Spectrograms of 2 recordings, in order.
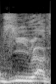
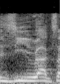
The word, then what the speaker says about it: Xerox: It starts with X, but it pronounces Z.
